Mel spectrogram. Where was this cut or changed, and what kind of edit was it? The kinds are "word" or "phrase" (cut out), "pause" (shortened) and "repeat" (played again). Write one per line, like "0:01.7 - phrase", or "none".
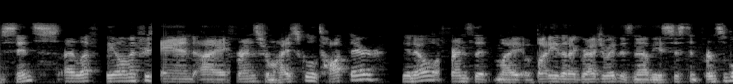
0:01.1 - word
0:01.5 - word
0:02.3 - word
0:03.2 - word
0:04.4 - word
0:04.9 - word
0:05.2 - word
0:06.2 - word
